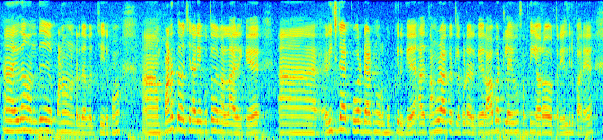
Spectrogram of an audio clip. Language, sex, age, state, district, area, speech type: Tamil, male, 18-30, Tamil Nadu, Tiruvannamalai, urban, spontaneous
